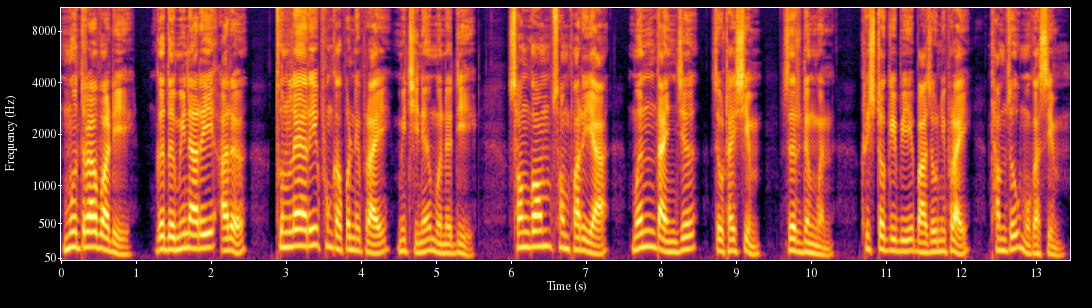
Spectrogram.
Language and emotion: Bodo, neutral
